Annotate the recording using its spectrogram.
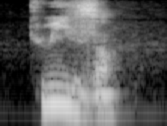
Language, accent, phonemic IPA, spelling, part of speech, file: French, Canada, /kɥi.zɑ̃/, cuisant, verb / adjective, LL-Q150 (fra)-cuisant.wav
- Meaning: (verb) present participle of cuire; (adjective) 1. stinging, burning 2. crushing, bitter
